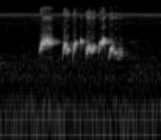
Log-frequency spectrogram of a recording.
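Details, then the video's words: Wild-style giọng rừng song of a red-whiskered bulbul, long and twisting, played to teach young birds: a bright whistled opener followed by about six fast, looping warbles dropping toward the end, with a soft background rumble. "Chào mào hót giọng rừng âm dài xoắn cực hay/Dùng luyện chào mào non,má trắng học giọng rừng"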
